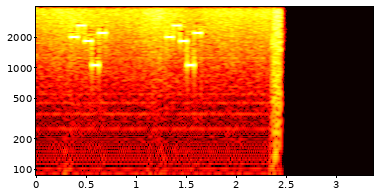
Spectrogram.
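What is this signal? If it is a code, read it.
Five-tone selective call (ZVEI), heard as quick runs of five tones, tones of about 70 ms. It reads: 88719 88719
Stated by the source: ZVEI five-tone selective call received by SDR.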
